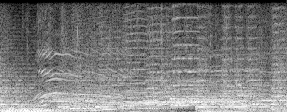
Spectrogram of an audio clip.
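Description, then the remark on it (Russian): A studio audience at the radio station Komsomolskaya Pravda applauds a chief editor guest. The clapping is loud and steady for about three seconds, with cheering and high-pitched whoops rising above it. No one speaks over it. “Вот у нас такие аплодисменты только для главных редакторов.”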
